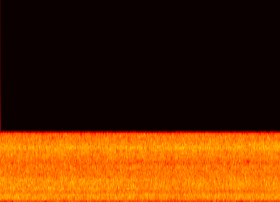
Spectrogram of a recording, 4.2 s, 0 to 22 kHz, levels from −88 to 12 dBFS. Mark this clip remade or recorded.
remade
